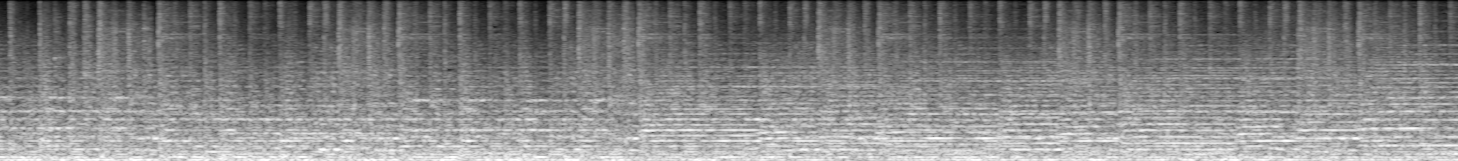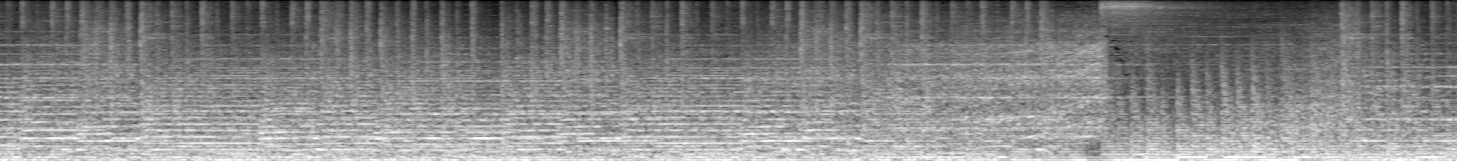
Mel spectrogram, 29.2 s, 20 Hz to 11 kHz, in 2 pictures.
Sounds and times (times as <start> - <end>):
Music: 0.0 - 29.1.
